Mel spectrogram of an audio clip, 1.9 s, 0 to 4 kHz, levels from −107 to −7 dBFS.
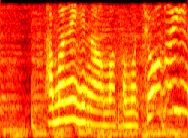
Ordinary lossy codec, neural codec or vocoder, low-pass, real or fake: AAC, 32 kbps; vocoder, 44.1 kHz, 80 mel bands, Vocos; 3.6 kHz; fake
